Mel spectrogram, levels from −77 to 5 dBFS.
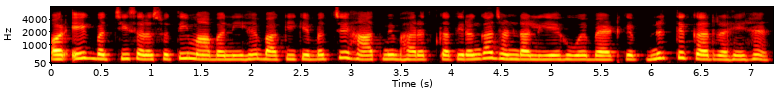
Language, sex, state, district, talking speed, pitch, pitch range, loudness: Hindi, female, Bihar, West Champaran, 200 wpm, 225 Hz, 215-235 Hz, -19 LUFS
